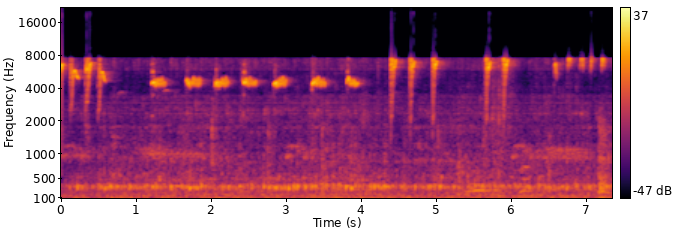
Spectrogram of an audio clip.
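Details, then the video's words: Olive-backed sunbird set out in the morning dew, its song filled with embroidery-machine-like phrases: a run of short level notes repeated about every third of a second, then sharp high ticking chips. A steady low hum continues underneath. "KOLIBRI NINJA GACOR SAAT DI EMBUNKAN PAGI HARI ISIAN MESIN BORDIR"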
